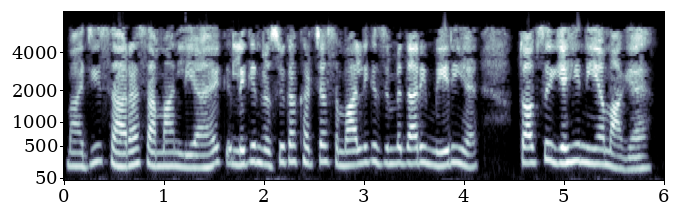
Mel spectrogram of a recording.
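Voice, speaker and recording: A woman's voice: on the high side, normal speed, no room sound, highs cut off, lightly acted. A woman voicing an exasperated, thrifty young housewife who explains and protests in a family moral story. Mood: explaining. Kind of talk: Hindi moral-story character dialogue.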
